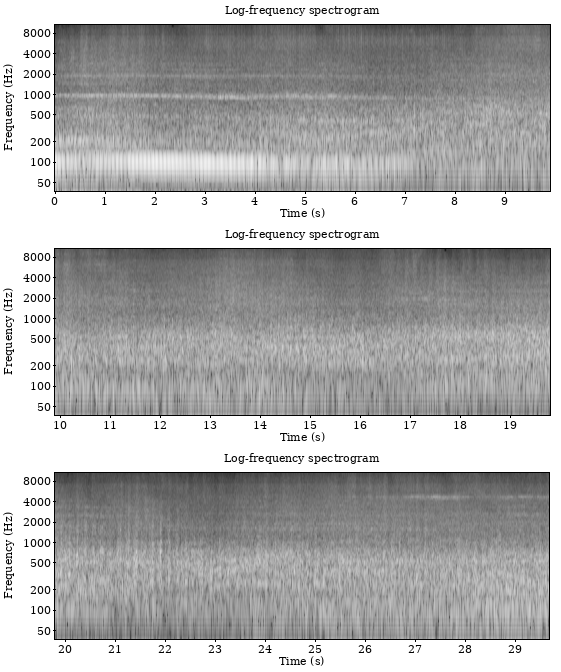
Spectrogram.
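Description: Diesel freight locomotives passing, their low engine drone fading over the first several seconds. Then the rumble and clickety-clack of freight cars rolling by on the rails, with a thin, high wheel squeal starting near the end.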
